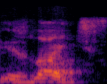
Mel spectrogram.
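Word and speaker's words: Sleutjes: Eu fiquei sabendo que pronuncia Aline Sloitz, né? Fiquei sabendo aqui agora. Deputada Aline, me corrija depois. Então, com a palavra, deputada Aline. É Sloitz mesmo, deputada Aline?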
